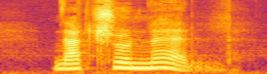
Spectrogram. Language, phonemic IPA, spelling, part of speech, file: Swedish, /natɧʊˈnɛl/, nationell, adjective, Sv-nationell.ogg
- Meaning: national (of or having to do with a nation)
